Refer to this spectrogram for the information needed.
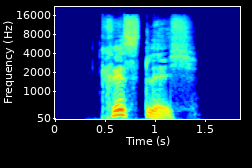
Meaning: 1. Christian 2. fair, acceptable, not too harsh or unusual
- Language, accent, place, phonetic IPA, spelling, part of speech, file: German, Germany, Berlin, [ˈkʁɪstlɪç], christlich, adjective, De-christlich.ogg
